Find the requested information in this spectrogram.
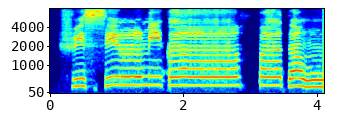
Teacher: panjangan K-nya dulu baru ditasdidkan ke fa.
